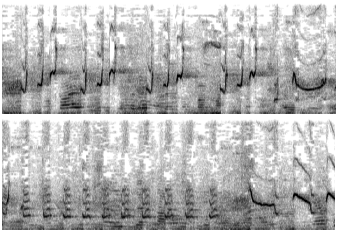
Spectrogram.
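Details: Varied song of a long-tailed shrike: clipped chips, then clear looping whistles rising and falling, with rapid stuttering notes in between and a soft low rumble behind.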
